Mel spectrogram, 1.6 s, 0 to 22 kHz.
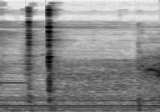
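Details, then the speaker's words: Drake TR4C transceiver with a replacement tube-keyed transmit relay, coil about 450 ohms, installed after the original was missing; two crisp clicks as the relay pulls in cleanly; working normally. "this does use a tube to key, and if I click it, you can hear it clicking in and see it moving there."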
